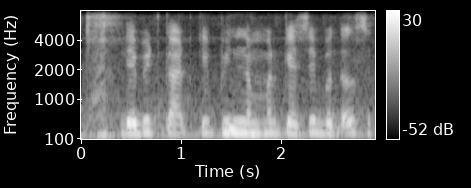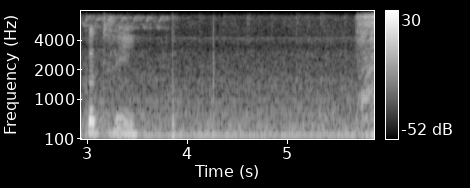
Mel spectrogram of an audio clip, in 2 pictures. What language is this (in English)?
Bhojpuri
